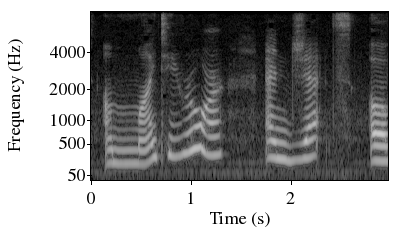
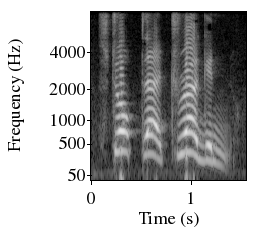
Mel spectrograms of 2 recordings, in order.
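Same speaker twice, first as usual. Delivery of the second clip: loud, high commanding yell; king yelling an urgent command; shouted order; 5 semitones higher, 15 dB louder than usual. Acted. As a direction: bark the order at the guards. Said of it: "ordered the king".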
